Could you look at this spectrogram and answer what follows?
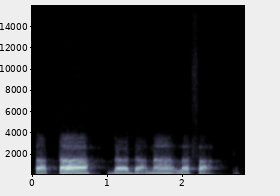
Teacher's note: aksara dantia, niki pertemuan lidah dengan gigi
